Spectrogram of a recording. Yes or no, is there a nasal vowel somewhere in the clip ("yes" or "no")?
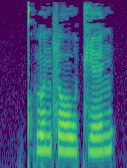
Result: no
